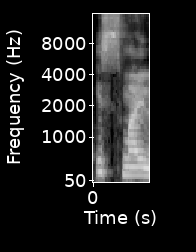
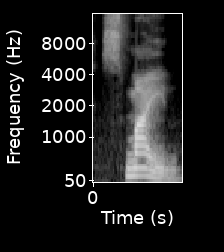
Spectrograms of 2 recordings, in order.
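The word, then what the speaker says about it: smile: SM से शुरू होने वाला, स्माइल, आमतौर पे इसको स्माइल बहुत ज्यादा इस करके बोलते हैं, तो बहुत ज्यादा इस करके नहीं बोलना, हल्के से सीन की आवाज निकालनी है। स्माइल, स्माइल, स्मॉल, स्मॉल, smart, smart, स्मेल, स्मेल।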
